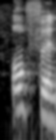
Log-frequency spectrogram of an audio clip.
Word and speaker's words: often: Often, exactly. And actually, for some weird reason, you can say often. That's acceptable. You can choose your pronunciation for this.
